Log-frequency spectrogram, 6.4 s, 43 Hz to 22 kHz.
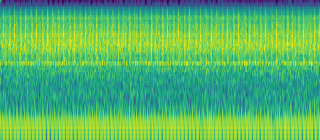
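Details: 1940 Ford 9N tractor after a rebuild correcting backwards rod caps, wrong timing and cam timing, and wiped bearings: a steady low chug with an even beat, no knocks or rattles; runs normally.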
